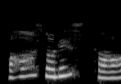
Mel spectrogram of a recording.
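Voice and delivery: high, loud gossipy "so desu ka?" with a falling end; a gossiping friend reacting to news. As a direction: gush "Oh, so desu ka?" like a gossip hearing juicy news. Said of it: "Kalau gosip-gosip".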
